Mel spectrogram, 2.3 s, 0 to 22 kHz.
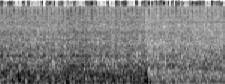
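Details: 1996 Jeep after a stuck-open EVAP purge valve was temporarily plugged with a bolt: smooth, steady idle with no hiss or whistle underneath; the vacuum leak is gone and the engine runs even.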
